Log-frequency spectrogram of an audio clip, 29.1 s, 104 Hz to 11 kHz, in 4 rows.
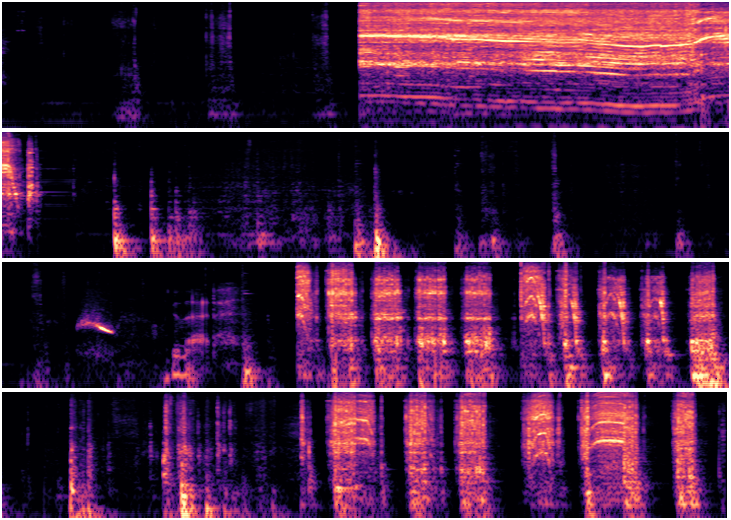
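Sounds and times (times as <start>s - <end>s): electric saw cutting wood: 3.6s - 7.7s, 17.6s - 21.6s, 25.1s - 28.9s
wooden knocks: 8.4s - 9.4s.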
